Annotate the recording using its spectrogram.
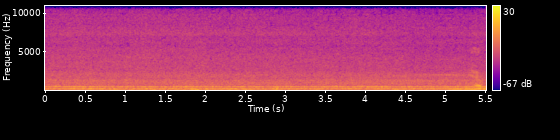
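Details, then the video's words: Swarm of honey bees fanning to spread their homing pheromone near a garden hive in the afternoon: steady, rich humming drone, even throughout, swelling a little at the close. "Catching a Swarm in Real Time!"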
